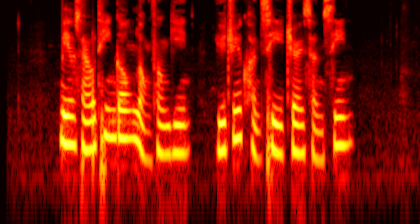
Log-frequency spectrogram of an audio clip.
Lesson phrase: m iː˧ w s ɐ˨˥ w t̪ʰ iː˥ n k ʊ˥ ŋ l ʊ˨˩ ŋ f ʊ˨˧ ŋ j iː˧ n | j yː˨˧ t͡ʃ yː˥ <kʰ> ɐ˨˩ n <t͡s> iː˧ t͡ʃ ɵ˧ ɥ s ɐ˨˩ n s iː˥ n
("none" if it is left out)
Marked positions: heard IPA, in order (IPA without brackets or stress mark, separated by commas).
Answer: kʰ, t͡sʰ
